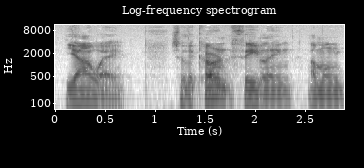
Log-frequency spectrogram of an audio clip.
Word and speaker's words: Yahweh: produced the term, the name of God is Jehovah, which of course is fine, but then many have decided more recently it was actually pronounced Yahweh. So the current feeling among Bible experts today is it's Yahweh because the letters that are chosen phonetically represent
